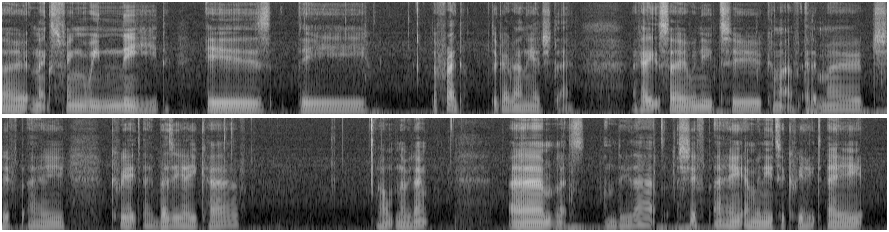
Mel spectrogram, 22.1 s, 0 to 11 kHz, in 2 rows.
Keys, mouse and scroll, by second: 3.7 middle click, 4.5 shift+middle click, 10.8 shift+a, 15.0-15.7 scroll down 2, 15.1-15.7 scroll up 1, 18.0 ctrl+z, 19.3 shift+a.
